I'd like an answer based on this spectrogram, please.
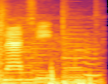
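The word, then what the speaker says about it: mate: got the first part which is matchy that's just how they they say matte they kind of like chop at those te's um and I got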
